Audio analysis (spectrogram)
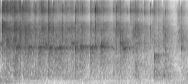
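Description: Students in an Indonesian classroom clap after a group presentation, a close, loud round of hand claps that thins out toward the end, with faint ringing tones underneath.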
